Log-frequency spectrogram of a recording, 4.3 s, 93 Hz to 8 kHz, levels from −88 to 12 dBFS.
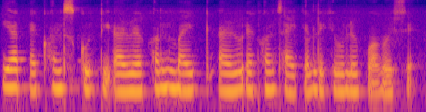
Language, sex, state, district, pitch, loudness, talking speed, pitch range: Assamese, female, Assam, Sonitpur, 220 Hz, -15 LUFS, 170 wpm, 215-230 Hz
